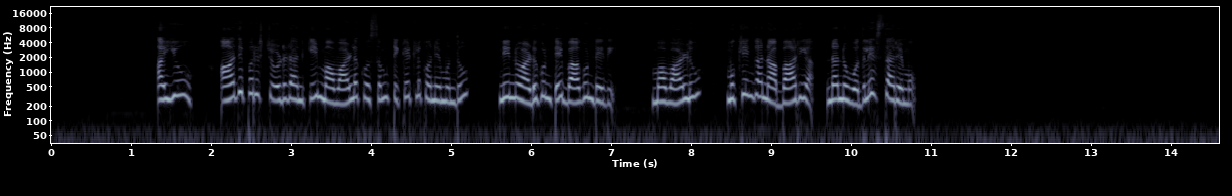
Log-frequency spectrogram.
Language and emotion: Telugu, fearful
